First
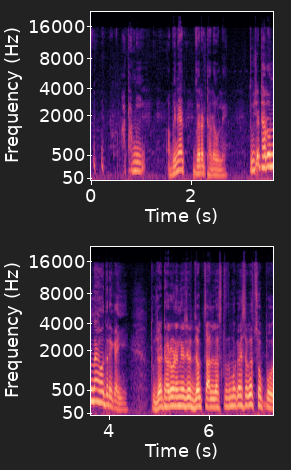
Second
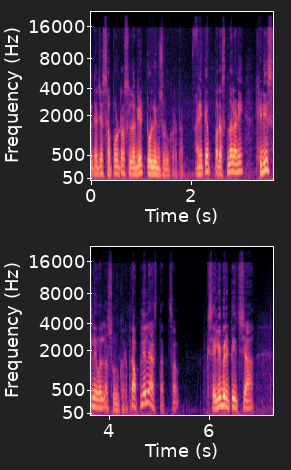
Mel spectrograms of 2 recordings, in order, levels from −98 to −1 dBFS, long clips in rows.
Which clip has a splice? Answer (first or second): second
